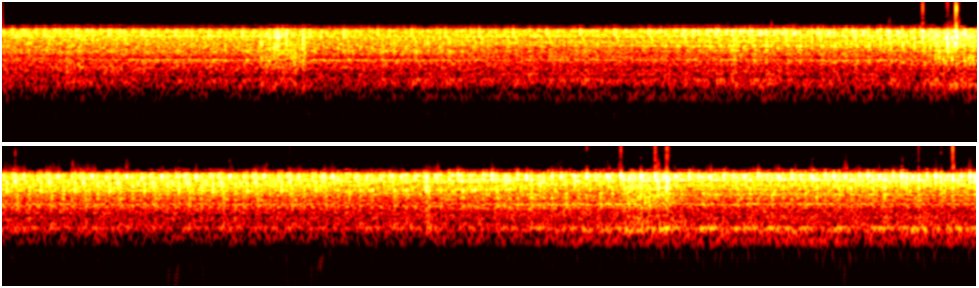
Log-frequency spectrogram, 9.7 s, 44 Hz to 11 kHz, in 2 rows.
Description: Volvo V40 1.6 mit komischen Geräuschen aus dem Motor, nachdem der Motor warmgefahren ist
